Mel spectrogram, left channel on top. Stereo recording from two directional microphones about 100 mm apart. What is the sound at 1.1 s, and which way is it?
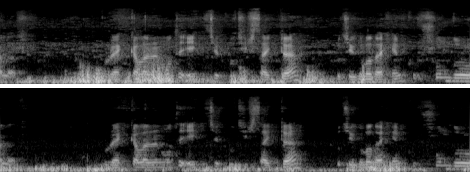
A man's voice, 5° right (ahead or behind).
